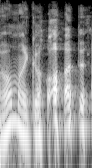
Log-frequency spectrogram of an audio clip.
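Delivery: put-on starstruck, dazzled, mesmerized, awestruck wonder. Retelling how a man reacted on camera: imitating someone mesmerized. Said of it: "He's mesmerized. He's like".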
